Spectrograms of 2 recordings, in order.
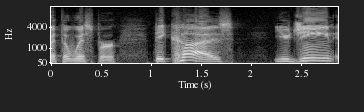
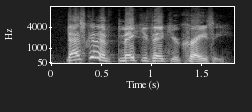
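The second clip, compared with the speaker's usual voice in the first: plain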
